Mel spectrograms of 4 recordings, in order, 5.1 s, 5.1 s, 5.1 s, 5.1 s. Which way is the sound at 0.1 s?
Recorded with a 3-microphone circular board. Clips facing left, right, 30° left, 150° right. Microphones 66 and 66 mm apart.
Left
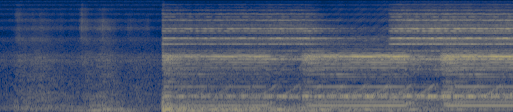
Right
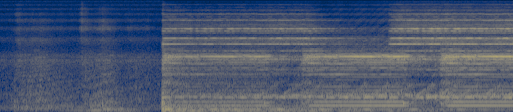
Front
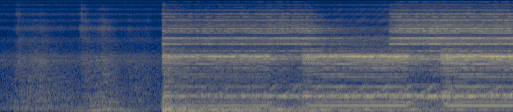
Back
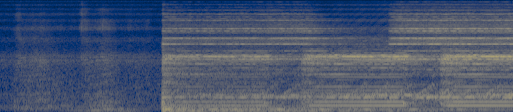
65° right.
